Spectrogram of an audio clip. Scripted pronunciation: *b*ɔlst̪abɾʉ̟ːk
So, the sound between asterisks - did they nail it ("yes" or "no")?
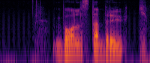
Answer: yes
